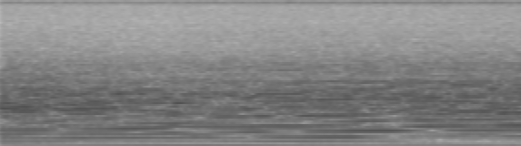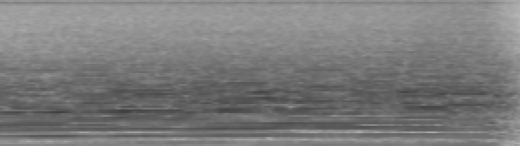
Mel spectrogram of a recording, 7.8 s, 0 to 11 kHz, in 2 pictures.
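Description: A 436-cubic-inch LS V8 competition engine running on an engine dyno. It gets somewhat louder in the second half, then cuts off suddenly near the end.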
